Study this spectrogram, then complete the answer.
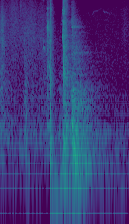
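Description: An elevator door slides shut with a thud.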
